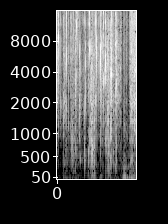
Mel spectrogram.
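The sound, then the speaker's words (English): A bandage wrapper crinkles and crackles in quick, irregular bursts for over a second while a bandage is put on a paper cut, a steady hiss of crisp plastic rustling with no voices. “Finally, an appropriately sized bandage.”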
